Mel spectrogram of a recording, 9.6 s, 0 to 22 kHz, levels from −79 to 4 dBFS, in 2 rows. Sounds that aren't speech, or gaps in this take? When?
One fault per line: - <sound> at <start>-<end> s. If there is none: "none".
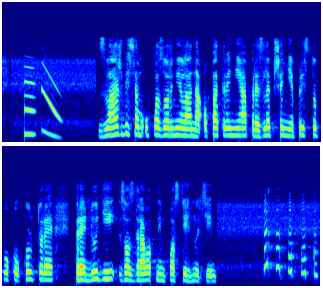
- chirp at 0.3-0.9 s
- laugh at 8.7-9.5 s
